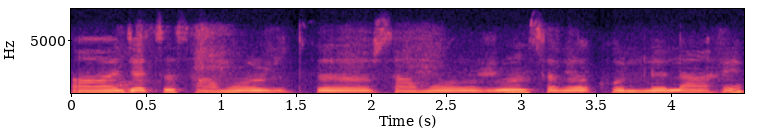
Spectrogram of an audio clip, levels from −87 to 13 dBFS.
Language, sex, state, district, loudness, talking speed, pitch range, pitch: Marathi, female, Maharashtra, Chandrapur, -16 LUFS, 80 wpm, 180-190 Hz, 185 Hz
